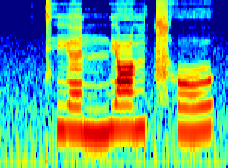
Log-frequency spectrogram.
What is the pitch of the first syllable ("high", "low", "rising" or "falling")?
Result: low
